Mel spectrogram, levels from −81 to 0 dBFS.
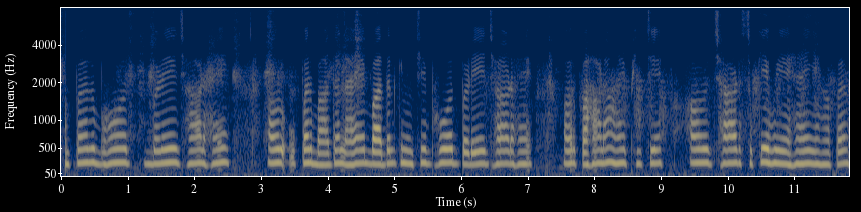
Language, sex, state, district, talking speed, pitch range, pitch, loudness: Hindi, female, Andhra Pradesh, Anantapur, 140 wpm, 220-240 Hz, 230 Hz, -30 LUFS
